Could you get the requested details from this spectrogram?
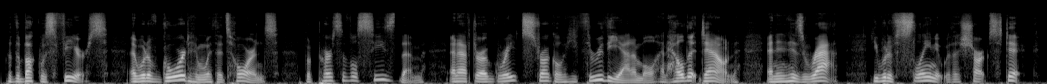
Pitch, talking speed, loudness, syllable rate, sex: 135 Hz, 245 wpm, -23 LUFS, 5.8 syllables/s, male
